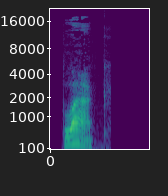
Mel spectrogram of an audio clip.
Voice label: "black", spelling

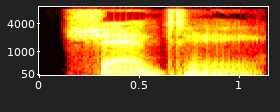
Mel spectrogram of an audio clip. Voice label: "chanty", English

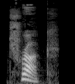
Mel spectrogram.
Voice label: "truck", voice

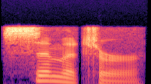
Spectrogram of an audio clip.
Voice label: "scimitar", English

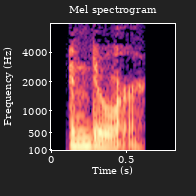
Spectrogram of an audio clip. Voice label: "indoor", spelling

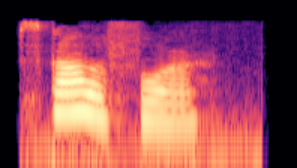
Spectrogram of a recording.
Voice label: "scolophore", English

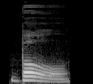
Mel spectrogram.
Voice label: "bowl", English

